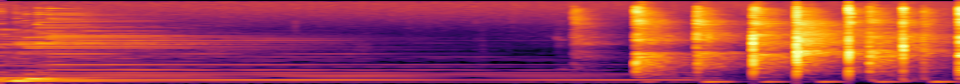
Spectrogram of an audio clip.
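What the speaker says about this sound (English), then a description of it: "we'll get some applause in there from our engineer on that" Scattered handclaps from a lone studio engineer after a young singer-songwriter's song, a few sharp irregular claps starting as the last note fades, close and fairly loud.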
